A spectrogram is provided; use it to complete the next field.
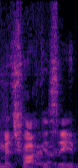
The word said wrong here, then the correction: meritocracy: but I can't say it right anyway. – Meritocracy. – Sorry, I was like, I'm missing a syllable.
